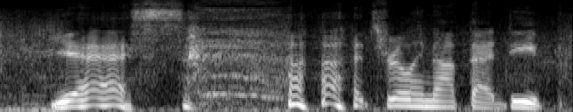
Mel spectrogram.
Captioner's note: laughs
